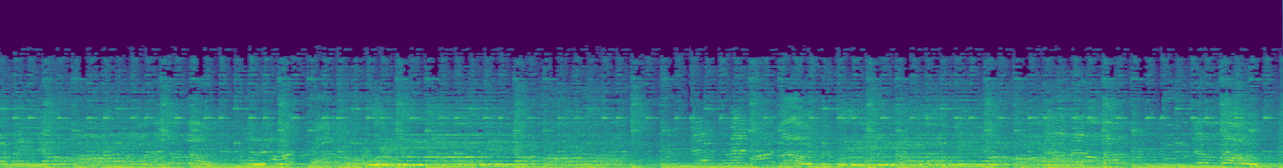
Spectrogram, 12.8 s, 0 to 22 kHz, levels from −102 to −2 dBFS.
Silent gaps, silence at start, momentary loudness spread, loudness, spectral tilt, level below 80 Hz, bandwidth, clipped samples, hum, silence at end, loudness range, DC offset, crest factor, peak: none; 0 s; 6 LU; -17 LUFS; -5.5 dB/octave; -36 dBFS; 15 kHz; under 0.1%; none; 0 s; 3 LU; under 0.1%; 16 dB; 0 dBFS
